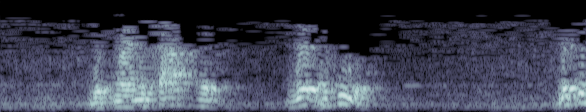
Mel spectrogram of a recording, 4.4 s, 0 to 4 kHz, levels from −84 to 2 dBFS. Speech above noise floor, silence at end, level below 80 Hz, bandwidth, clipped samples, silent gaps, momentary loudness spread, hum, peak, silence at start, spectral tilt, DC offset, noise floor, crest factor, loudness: 26 dB; 0 s; -58 dBFS; 2.7 kHz; under 0.1%; none; 23 LU; none; -4 dBFS; 0 s; -13.5 dB/octave; under 0.1%; -43 dBFS; 16 dB; -18 LUFS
